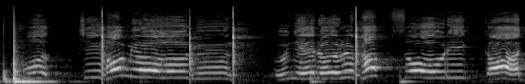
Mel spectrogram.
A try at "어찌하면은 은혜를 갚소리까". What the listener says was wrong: 답답해 거기가 그렇게 소리를 안 놓으니까 어찌하면은 은혜를 갚소리까 제발을 덕분에 통촉하시다. 어찌하면은 은혜를 이렇게 가대. 은혜를 이렇게 소리를 말아줘야 하는데 그냥 어찌하면은 은혜를 이렇게 하는 게 재미가 없지. 어찌하면은 은혜를 갚소리까 제발 덕분에 통초거워 팍팍 던져줘야 되는데 안 던져주고 던졌다 뒀다 이걸 안 하니까 그래요. 어찌하면은 은혜를 갚소리까 제발 덕분에 통초거워시다.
